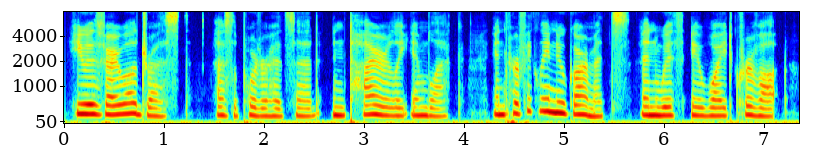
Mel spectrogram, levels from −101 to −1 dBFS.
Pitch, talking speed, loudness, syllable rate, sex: 230 Hz, 180 wpm, -17 LUFS, 5.2 syllables/s, female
